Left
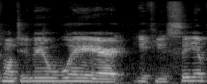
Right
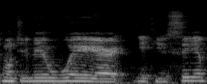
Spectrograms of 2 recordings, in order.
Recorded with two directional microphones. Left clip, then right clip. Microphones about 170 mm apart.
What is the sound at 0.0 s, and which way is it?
Speech, 30° left (ahead or behind).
